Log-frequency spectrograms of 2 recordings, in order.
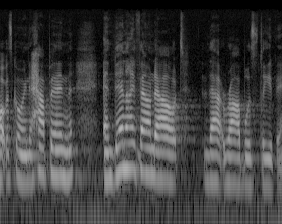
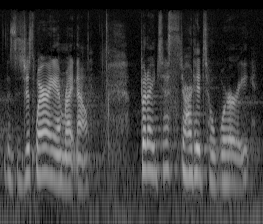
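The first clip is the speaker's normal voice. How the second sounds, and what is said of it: Choked-up, emotional voice. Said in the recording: “I get choked up.”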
